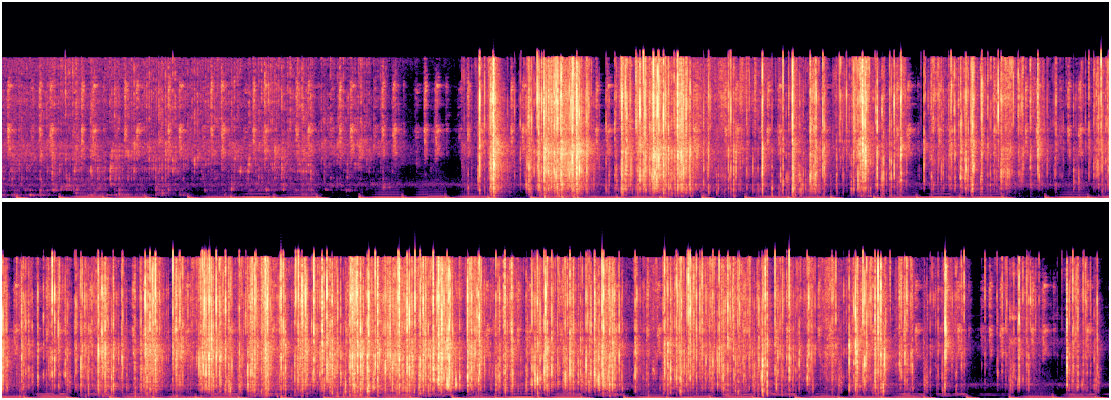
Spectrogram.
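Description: Background music with a steady bass beat. Over it, a plastic gummy-candy packet is torn open and crinkled, loud and crackly from about six seconds in. Soda is being poured at the start.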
